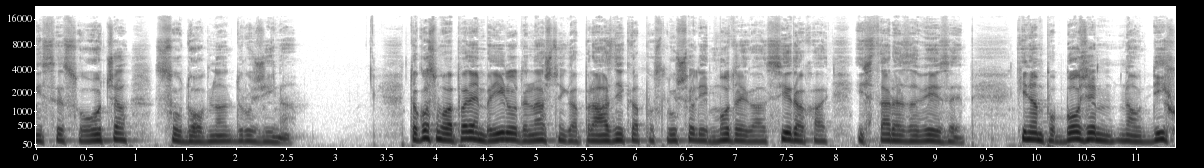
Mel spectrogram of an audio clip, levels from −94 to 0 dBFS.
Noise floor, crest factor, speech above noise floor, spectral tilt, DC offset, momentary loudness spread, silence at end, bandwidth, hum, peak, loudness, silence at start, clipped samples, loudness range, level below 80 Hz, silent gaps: -64 dBFS; 16 dB; 46 dB; -7 dB/octave; under 0.1%; 11 LU; 0 s; 14.5 kHz; none; -2 dBFS; -19 LUFS; 0 s; under 0.1%; 4 LU; -50 dBFS; none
